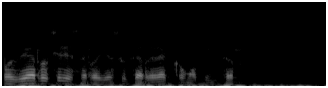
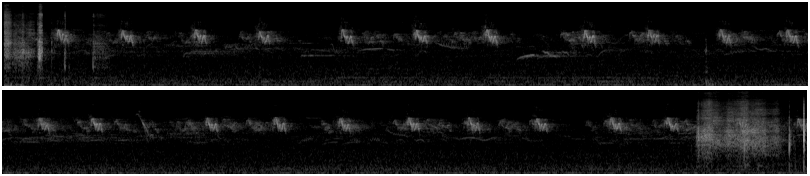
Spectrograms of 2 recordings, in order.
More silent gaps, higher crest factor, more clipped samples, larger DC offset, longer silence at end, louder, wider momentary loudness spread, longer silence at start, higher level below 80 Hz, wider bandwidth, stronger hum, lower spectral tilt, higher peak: neither; second, 18 dB vs 38 dB; neither; neither; about the same, 0.1 s vs 0 s; second, -46 LUFS vs -35 LUFS; second, 13 LU vs 17 LU; about the same, 0 s vs 0 s; about the same, -62 dBFS vs -64 dBFS; second, 16.5 kHz vs over 20 kHz; neither; first, -7 dB/octave vs 1 dB/octave; second, -26 dBFS vs 0 dBFS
